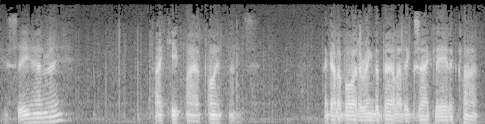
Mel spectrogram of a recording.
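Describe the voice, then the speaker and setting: Deep-voiced vengeful man, old radio. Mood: gloating menace. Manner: menacing, deliberate. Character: cold, vengeful man savoring revenge. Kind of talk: 1950s radio drama acting. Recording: muffled, noisy old radio recording.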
